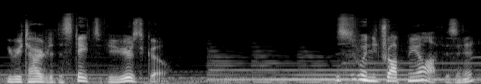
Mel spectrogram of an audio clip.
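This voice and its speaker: A man's voice: mid-range voice, very animated, a little fast, natural voice. A man plays an adventurer's old companion in an audio drama. He sounds earnest and respectful in a middling register, with prominent music underneath. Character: earnest male former companion, pleased and respectful. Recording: music bed under the dialogue.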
